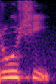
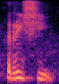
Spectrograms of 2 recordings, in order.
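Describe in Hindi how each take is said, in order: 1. पहला अक्षर 'ru' की तरह बोला जाता है। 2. पहला अक्षर 'ri' की तरह बोला जाता है। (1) "मराठी में बोलेंगे या गुजराती में तो वो बोलेंगे रूशी" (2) "हिंदी में हम इसको री बोलते हैं"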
